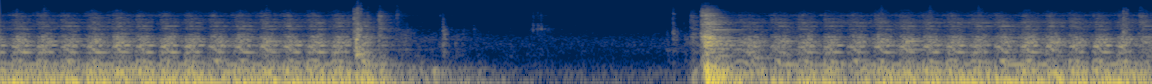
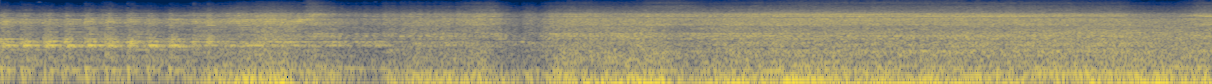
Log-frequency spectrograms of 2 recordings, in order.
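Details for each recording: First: Abandoned Ford XF Falcon ute, first start attempt: starter cranks the engine evenly at about three pulses a second, pausing briefly midway; cranking normally, though a cracking is heard, suspected ignition coil arcing. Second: Abandoned Australian Ford Falcon ute six-cylinder, stale fuel flushed, thermostat just opened: lumpy idle with irregular stumbles about once a second, worse at the front than the back; suspected lean misfire from a dirty carburettor idle circuit, not a sticking valve.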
